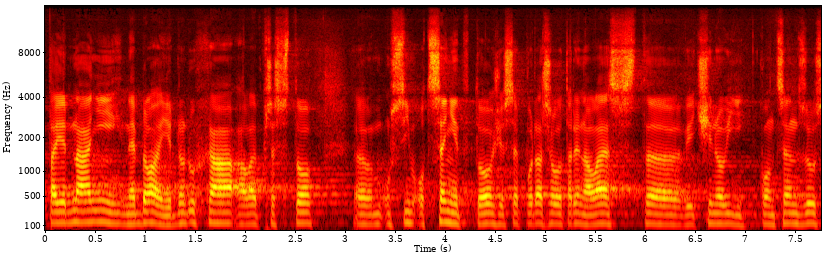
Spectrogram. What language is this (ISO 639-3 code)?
ces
